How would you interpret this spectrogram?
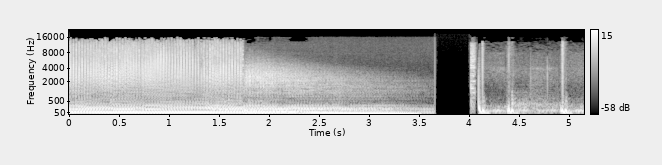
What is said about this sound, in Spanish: ¿Escuchas? Es el corazón morado y amarillo de todos los mexicanos.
